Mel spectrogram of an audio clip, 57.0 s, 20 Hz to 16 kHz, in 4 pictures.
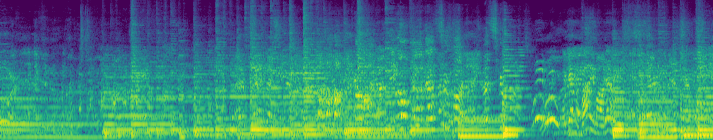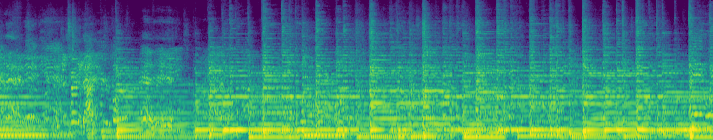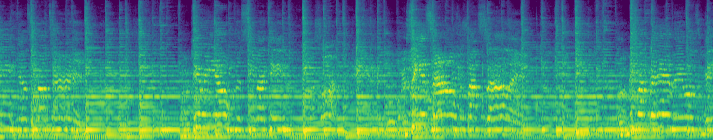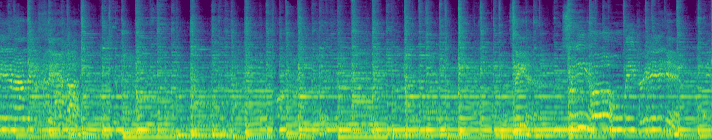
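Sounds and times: acoustic guitar strumming: 0.0 - 10.6, 12.0 - 57.0
person singing: 27.9 - 39.4, 40.2 - 46.2, 52.4 - 57.0.

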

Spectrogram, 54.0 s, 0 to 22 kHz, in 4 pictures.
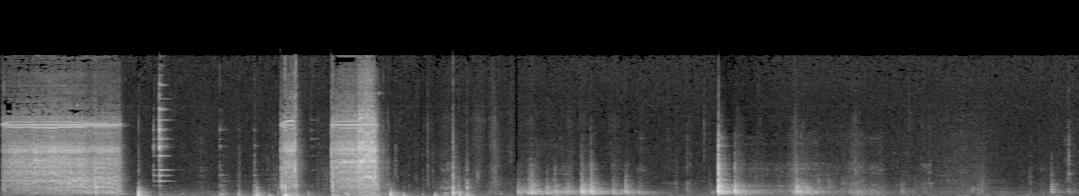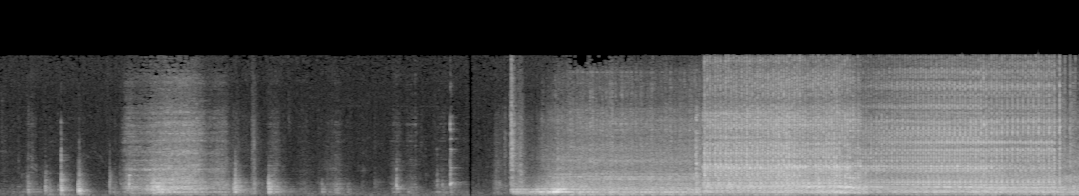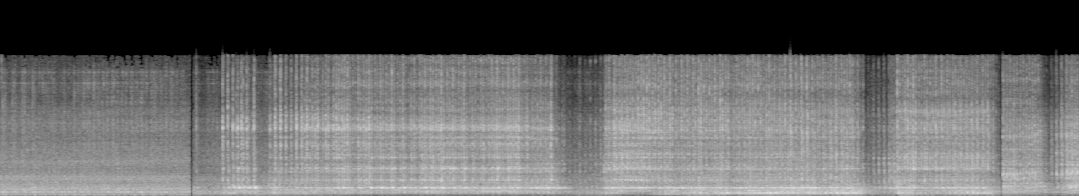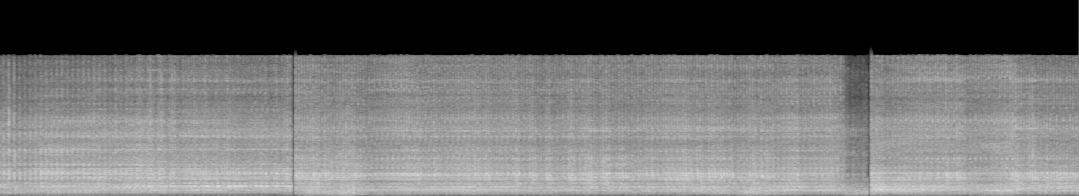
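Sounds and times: lathe tool scraping wood: 3.5 - 4.9, 20.0 - 53.9.

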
